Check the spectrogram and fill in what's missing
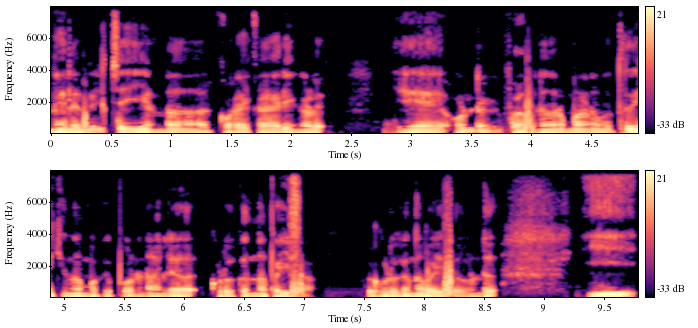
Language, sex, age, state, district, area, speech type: Malayalam, male, 60+, Kerala, Idukki, rural, spontaneous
